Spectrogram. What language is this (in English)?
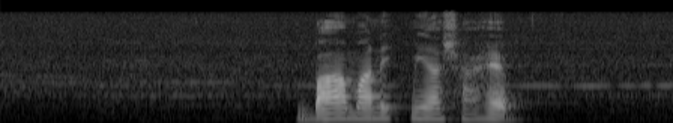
Bangla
